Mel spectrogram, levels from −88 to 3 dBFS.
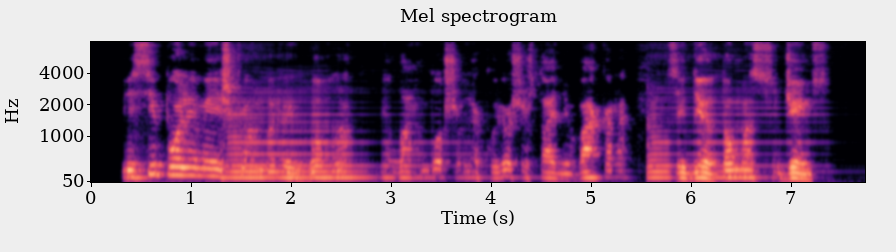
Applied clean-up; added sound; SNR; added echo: neural mask model DeepFilterNet 3.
